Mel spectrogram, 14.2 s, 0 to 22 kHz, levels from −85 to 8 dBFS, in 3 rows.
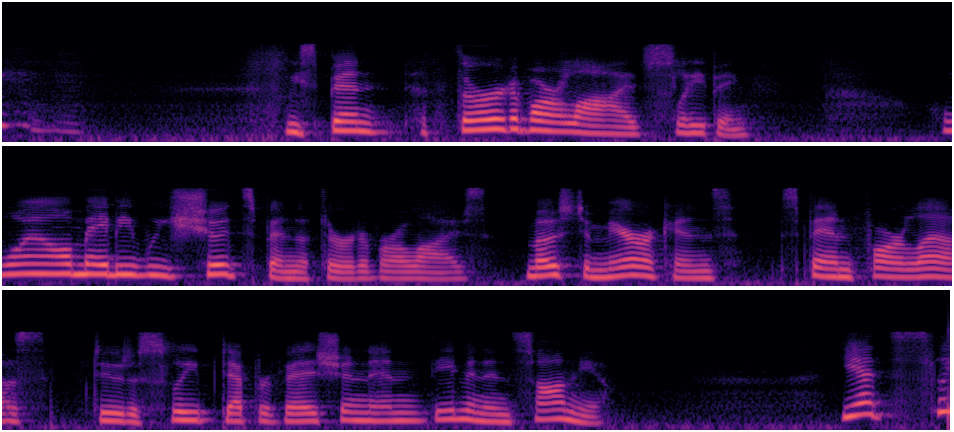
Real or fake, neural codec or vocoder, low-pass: fake; codec, 16 kHz, about 1 kbps, DyCAST, with the encoder's durations; 7.2 kHz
